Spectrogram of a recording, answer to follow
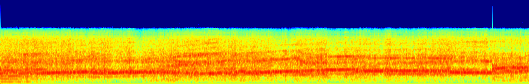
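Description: Formula One cars' engines running at the circuit, several engine notes heard at once, their pitch slowly rising and falling.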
